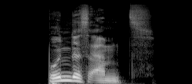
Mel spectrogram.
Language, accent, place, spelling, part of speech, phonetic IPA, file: German, Germany, Berlin, Bundesamts, noun, [ˈbʊndəsˌʔamt͡s], De-Bundesamts.ogg
- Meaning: genitive singular of Bundesamt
